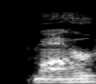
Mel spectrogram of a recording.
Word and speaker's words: Maher: Is Maher how you say it? – Maher, sure, yeah.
